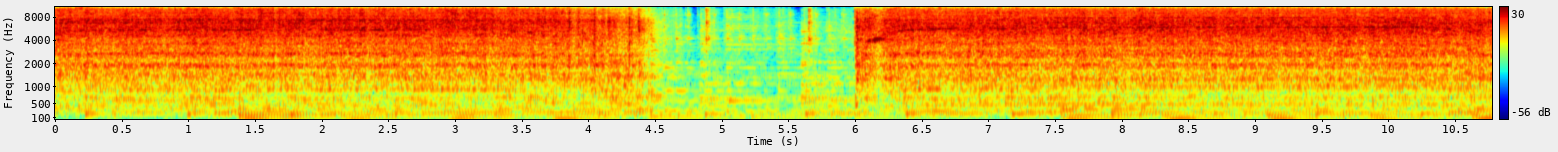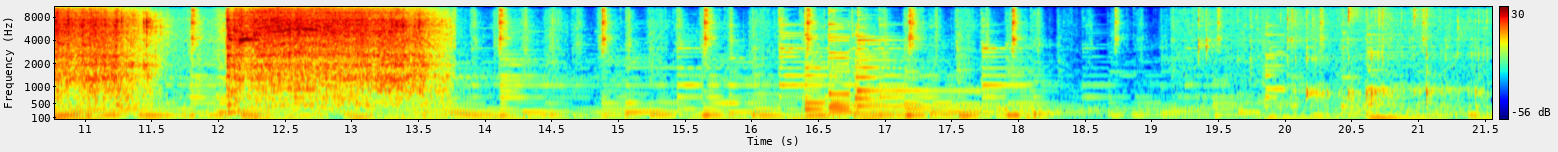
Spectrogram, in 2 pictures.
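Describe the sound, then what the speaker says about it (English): Electric blender whirring loudly up close as it purees mango lassi with ice cubes, a steady high motor roar with rattling ice, paused twice for a moment and then easing into a smoother, slightly lower whine. "Now blend until everything is well combined and you get a smooth texture."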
